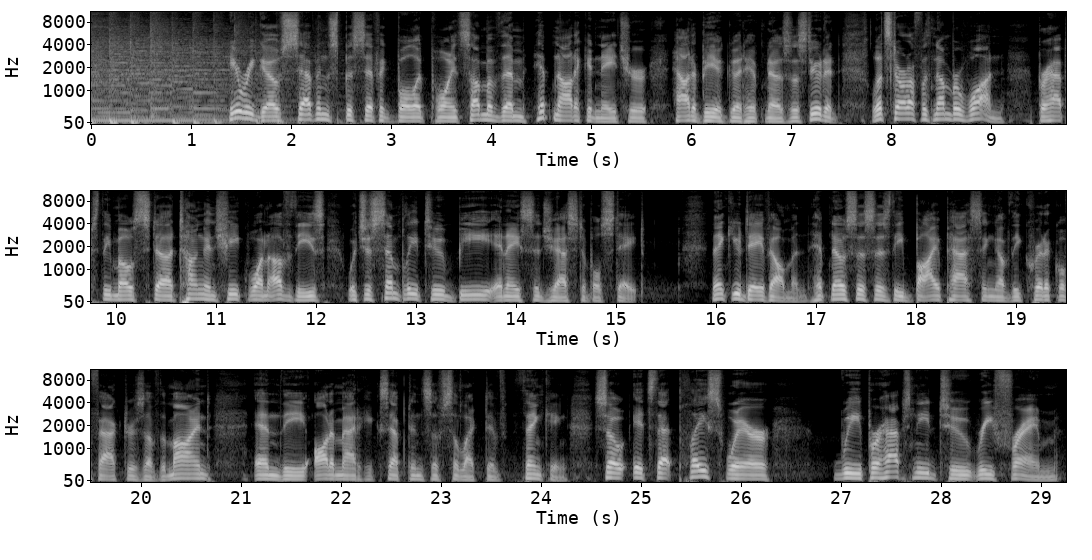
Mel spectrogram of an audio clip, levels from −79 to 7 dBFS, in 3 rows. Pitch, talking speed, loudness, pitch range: 115 Hz, 160 wpm, -18 LUFS, 105-130 Hz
